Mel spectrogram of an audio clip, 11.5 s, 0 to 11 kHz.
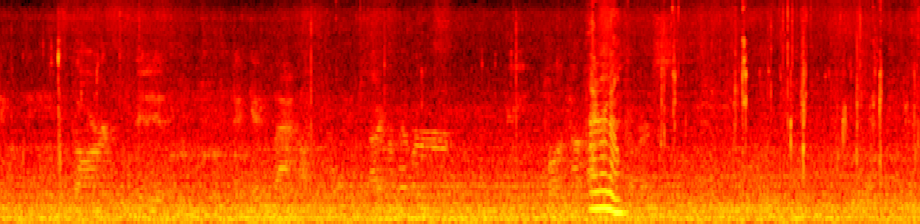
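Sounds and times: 
constant low rumble of noise: 0.0 - 11.4
person chewing food with wet crunchy mouth sounds: 0.1 - 1.5, 8.1 - 11.4
speech: 7.4 - 7.9.

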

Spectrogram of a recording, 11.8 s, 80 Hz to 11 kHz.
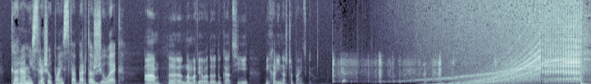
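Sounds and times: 
speech: 0.2 - 6.4
crackling radio static interference: 6.6 - 11.6
warbling tones sweeping upward: 8.2 - 11.6.

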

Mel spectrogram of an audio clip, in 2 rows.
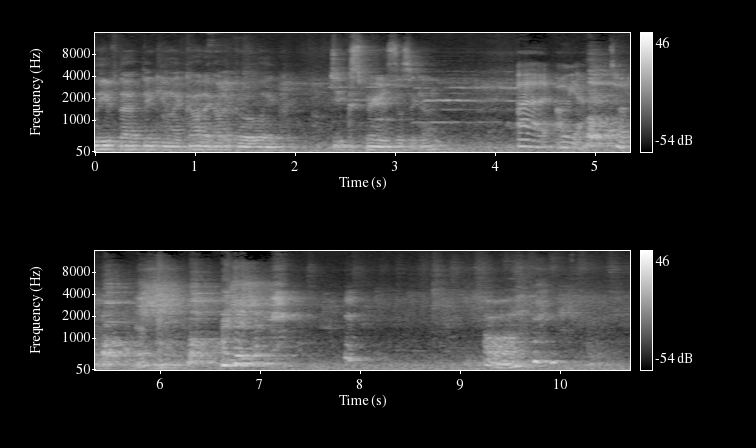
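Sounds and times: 
speech: 0.0 - 8.1
neighbour's dog barking, whimpering, yelping and whining: 4.9 - 7.0
laughter: 6.6 - 8.3, 9.4 - 10.2.

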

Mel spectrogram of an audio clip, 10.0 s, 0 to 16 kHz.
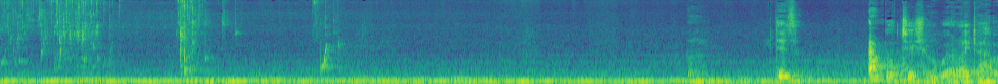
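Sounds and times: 
thin stream of urine trickling into toilet water: 0.0 - 2.4
steady low mechanical hum: 0.0 - 9.9
speech: 7.8 - 8.1, 8.7 - 9.9.

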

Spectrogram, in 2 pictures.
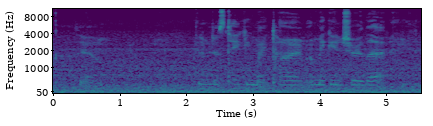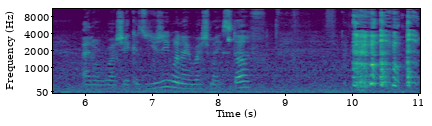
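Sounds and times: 
speech: 6.0 - 8.7
rough chesty coughing fit: 10.0 - 11.0.

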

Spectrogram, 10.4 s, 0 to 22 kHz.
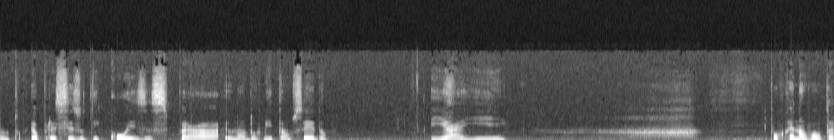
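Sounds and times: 
low steady hum: 0.0 - 10.4
speech: 0.1 - 4.2, 5.4 - 6.4, 9.7 - 10.4
long breathy exhale: 6.9 - 9.4.

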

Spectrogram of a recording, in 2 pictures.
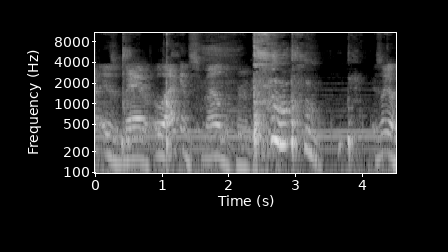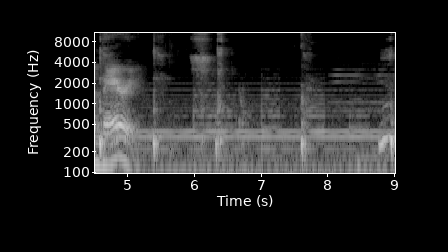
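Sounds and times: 
steady low electrical hum: 0.0 - 8.9
speech: 0.2 - 5.2
short dry coughs: 2.4 - 5.7, 7.6 - 7.9.

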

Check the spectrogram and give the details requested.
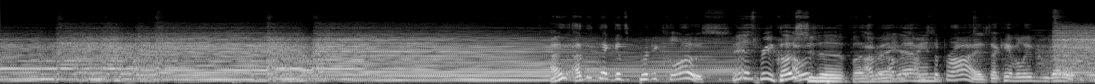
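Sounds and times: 
electric guitar through a fuzz pedal playing sustained chords: 0.0 - 10.9
speech: 5.6 - 10.9.

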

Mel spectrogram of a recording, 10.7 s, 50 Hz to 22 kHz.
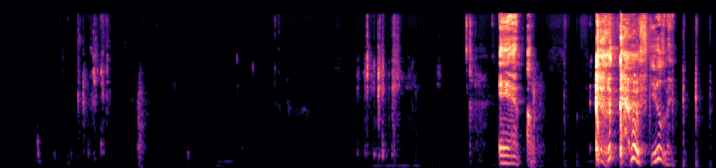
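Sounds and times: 
person slurping water: 0.6 - 2.3
speech: 7.5 - 8.1, 9.5 - 10.2.

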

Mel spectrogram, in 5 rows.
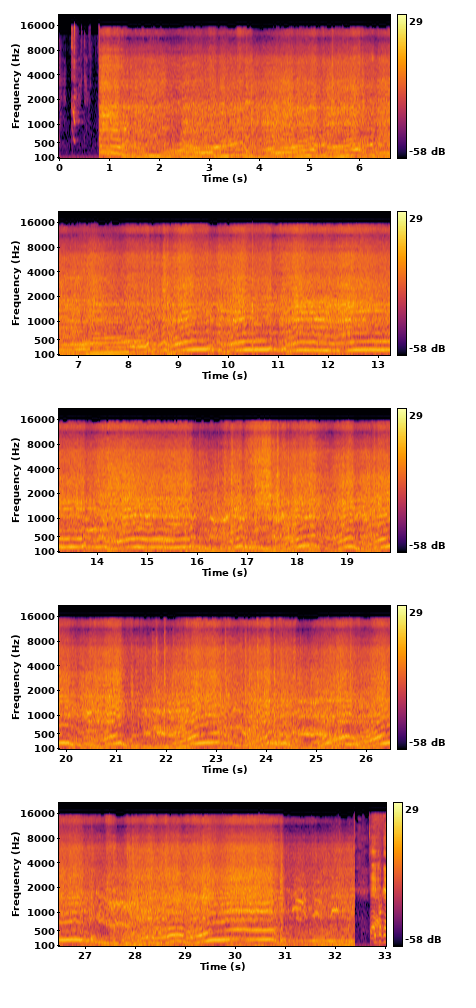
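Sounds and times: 
race car engine heard onboard during a race: 0.8 - 32.4
race car tire squeal: 11.5 - 32.4.

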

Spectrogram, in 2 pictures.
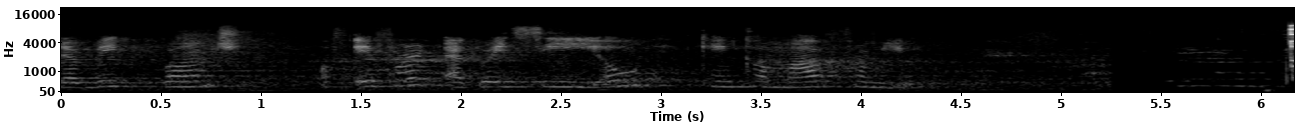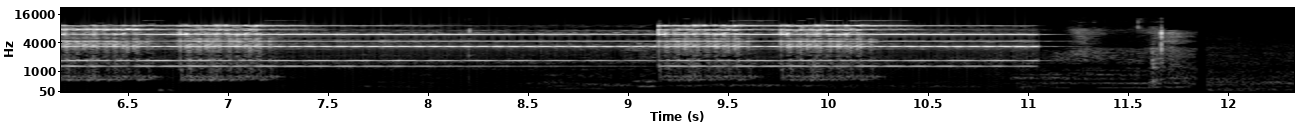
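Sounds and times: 
speech: 0.0 - 4.4
telephone ringing: 6.2 - 11.2.

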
